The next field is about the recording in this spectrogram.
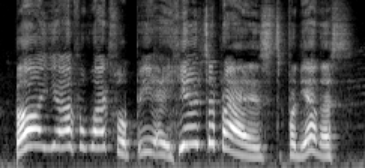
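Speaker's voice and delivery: high-pitched cartoon voice; continue in a high character voice; number block character.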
